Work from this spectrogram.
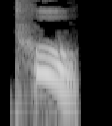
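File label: "兔", Mandarin Chinese; chinese flashcards; hsk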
